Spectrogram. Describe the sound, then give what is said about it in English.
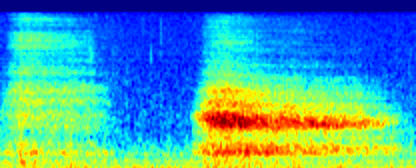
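A deep breath drawn and let out alone without talk: a softer breathy rush, a short quiet pause, then a louder, longer airy breath with a slight nasal whistle that slowly fades. “Let's take another nice deep breath, please.”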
